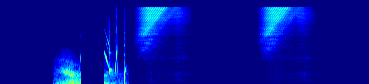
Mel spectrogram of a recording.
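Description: A short jingle of tones and whooshes plays.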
